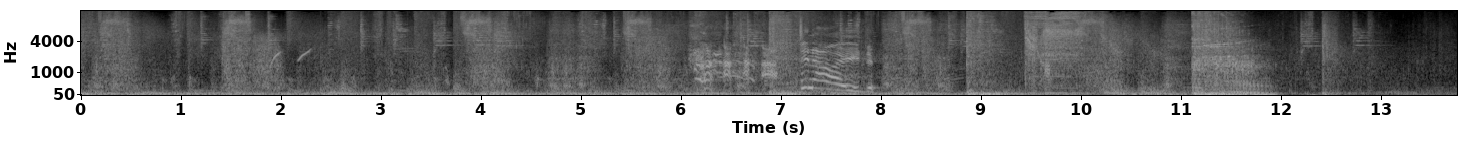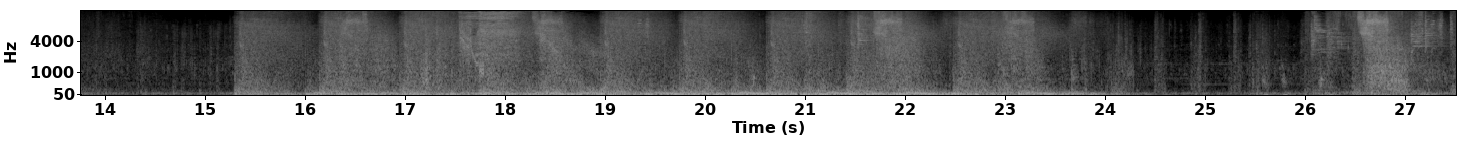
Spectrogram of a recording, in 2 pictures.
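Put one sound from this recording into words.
Fantasy game combat clashes with rapid hits and magic blasts.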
